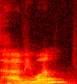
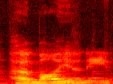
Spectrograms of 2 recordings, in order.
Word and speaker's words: Hermione: I read Hermione as Hermione Makes sense. because I just read it as it should be. Like, how was I meant to know? You meant to pronounce it Hermione.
